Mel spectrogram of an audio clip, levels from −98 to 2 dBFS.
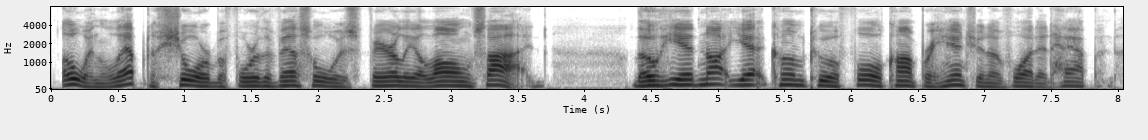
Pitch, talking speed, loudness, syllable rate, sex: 150 Hz, 170 wpm, -17 LUFS, 5.4 syllables/s, male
